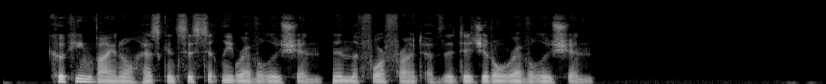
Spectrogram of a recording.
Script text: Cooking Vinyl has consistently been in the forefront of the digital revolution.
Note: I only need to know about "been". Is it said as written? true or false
false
